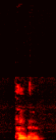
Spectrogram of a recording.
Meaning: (verb) 1. To use a pogo stick 2. To dance the pogo 3. To lift the front wheel of the bicycle in the air and jump up and down on the rear wheel while in a stationary position
- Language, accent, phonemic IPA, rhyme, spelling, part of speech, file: English, Southern England, /ˈpəʊɡəʊ/, -əʊɡəʊ, pogo, verb / noun, LL-Q1860 (eng)-pogo.wav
